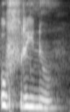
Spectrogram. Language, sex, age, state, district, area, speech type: Nepali, female, 18-30, West Bengal, Darjeeling, rural, read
